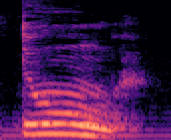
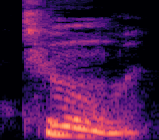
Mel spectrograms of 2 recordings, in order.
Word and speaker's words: tomb: Tomb. Tomb. Be silent.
